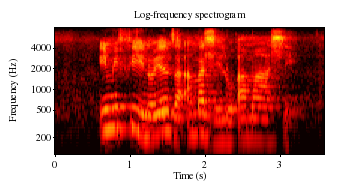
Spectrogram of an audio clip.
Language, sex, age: South Ndebele, female, 20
